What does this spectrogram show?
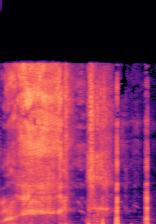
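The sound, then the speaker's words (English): A voice imitates a dog's strange noise: a drawn-out, raspy, wheezing groan, followed by a few short breathy huffs and sharp bursts, fairly loud, with no words spoken. “Uh, that was my dog. My dog was like”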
